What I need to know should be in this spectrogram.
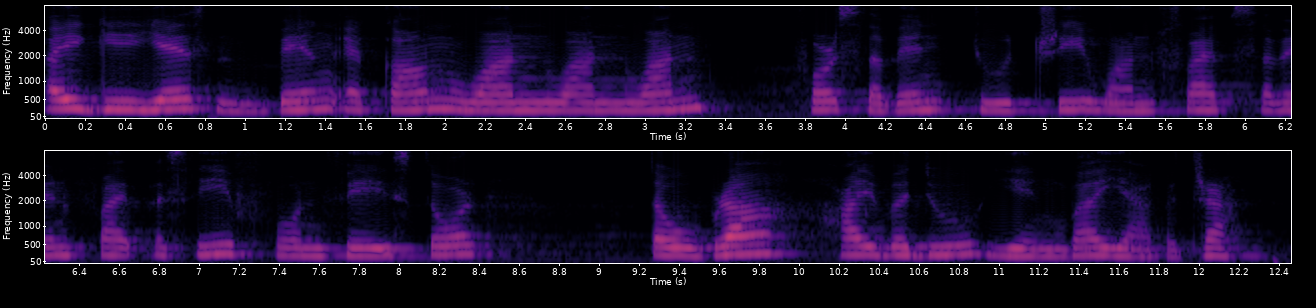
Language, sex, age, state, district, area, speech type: Manipuri, female, 18-30, Manipur, Thoubal, rural, read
